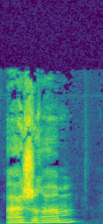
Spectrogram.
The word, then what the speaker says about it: Ajram: Ajram.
